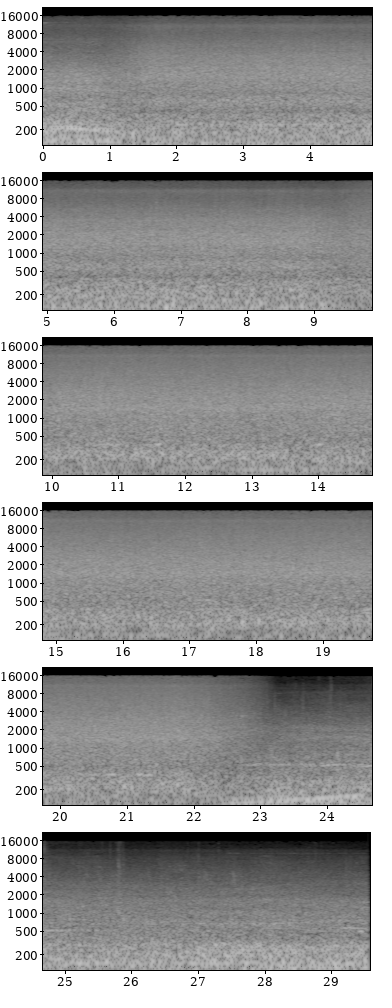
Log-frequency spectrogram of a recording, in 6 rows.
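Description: Fountain jets splashing into a stone basin, a steady rush of water. About 23 seconds in it gives way to the low rumble of a tram rolling through a curve.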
